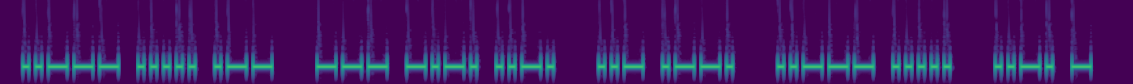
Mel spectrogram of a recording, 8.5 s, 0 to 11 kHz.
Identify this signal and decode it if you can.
Morse code, heard as a keyed tone, about 25 wpm, 700 Hz. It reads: 25W OCF UP 25 FT
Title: Practice QSO - Exchange 2 - Info - 25wpm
